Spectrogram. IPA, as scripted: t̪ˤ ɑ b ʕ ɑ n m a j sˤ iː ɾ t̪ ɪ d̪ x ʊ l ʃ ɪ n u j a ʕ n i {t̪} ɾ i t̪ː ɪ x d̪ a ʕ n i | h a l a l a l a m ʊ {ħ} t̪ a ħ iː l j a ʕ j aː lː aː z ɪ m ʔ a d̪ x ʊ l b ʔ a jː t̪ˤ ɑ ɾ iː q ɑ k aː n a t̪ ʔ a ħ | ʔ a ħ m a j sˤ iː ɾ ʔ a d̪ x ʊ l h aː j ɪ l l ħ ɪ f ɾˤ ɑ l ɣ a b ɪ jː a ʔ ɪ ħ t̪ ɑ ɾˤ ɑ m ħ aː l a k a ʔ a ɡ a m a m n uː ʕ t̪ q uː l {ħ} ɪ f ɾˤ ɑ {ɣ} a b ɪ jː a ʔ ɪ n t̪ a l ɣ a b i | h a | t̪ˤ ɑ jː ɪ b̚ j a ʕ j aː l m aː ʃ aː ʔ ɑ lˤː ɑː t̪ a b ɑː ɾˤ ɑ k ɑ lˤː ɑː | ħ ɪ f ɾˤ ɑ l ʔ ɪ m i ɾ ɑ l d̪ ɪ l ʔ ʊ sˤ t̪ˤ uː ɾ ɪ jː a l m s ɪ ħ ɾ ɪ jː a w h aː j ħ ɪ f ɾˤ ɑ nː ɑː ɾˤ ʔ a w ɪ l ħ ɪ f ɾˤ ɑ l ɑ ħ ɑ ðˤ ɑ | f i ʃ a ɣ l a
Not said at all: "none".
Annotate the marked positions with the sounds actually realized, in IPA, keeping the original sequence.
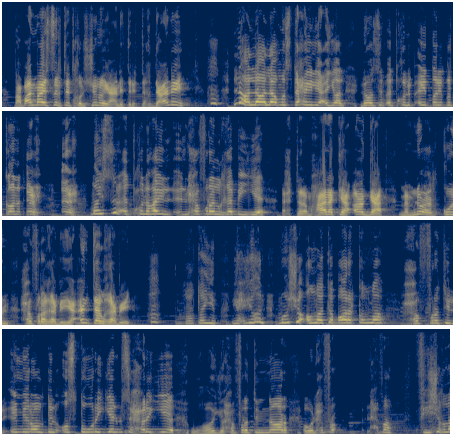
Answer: t̪, s, ħ, ɣ

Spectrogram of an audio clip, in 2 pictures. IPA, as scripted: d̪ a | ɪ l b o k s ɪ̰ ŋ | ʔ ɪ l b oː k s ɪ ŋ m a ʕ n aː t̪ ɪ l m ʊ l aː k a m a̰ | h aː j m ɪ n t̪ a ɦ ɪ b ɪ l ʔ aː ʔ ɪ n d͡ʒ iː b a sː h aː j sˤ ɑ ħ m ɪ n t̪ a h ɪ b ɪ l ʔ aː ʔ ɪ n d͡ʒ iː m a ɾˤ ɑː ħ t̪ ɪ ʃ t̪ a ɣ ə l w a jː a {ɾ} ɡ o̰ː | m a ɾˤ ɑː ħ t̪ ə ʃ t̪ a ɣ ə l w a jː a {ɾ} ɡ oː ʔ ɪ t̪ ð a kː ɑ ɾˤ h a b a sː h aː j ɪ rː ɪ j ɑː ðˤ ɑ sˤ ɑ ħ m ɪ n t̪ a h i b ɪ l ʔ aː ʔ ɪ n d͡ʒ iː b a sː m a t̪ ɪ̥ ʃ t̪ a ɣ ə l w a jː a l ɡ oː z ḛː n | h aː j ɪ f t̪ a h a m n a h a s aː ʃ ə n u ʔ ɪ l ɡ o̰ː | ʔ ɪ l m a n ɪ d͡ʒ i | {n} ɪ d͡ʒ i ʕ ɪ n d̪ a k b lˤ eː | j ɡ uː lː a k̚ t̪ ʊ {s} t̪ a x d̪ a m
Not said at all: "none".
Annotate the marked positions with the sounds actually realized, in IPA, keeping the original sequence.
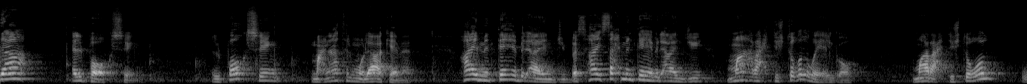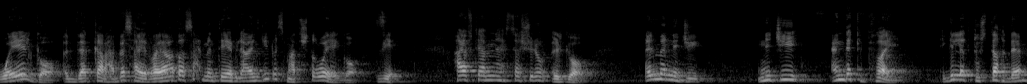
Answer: l, l, n, s

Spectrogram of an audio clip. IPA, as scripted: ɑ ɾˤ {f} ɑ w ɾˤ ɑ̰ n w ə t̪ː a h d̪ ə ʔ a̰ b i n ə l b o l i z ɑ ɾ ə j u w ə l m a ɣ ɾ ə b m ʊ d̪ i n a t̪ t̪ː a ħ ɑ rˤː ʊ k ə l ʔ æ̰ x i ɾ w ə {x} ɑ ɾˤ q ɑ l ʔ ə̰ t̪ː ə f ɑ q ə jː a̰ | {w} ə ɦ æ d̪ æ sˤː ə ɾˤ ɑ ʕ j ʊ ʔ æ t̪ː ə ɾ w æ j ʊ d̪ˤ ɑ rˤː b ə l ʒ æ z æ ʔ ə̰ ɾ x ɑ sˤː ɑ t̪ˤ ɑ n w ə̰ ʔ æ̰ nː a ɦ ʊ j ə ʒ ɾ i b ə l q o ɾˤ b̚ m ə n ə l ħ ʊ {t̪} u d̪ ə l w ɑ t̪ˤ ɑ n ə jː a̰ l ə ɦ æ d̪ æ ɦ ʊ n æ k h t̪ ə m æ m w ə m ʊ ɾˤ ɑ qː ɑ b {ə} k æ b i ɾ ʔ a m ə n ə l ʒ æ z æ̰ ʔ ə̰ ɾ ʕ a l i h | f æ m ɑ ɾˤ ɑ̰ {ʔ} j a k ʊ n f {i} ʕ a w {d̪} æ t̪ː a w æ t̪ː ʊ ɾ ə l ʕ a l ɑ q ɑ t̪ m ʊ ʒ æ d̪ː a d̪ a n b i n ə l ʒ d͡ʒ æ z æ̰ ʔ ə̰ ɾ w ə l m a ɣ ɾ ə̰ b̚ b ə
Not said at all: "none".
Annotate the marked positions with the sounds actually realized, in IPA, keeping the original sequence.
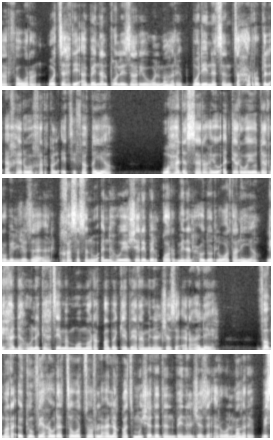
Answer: f, x, w, d̪, a, ʔ, i, d̪

